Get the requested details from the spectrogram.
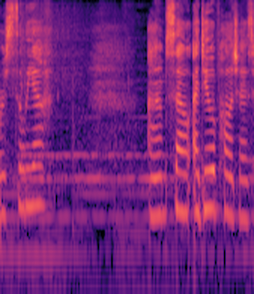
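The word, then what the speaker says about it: Syilx: me to pronounce but the spelling is Sy y i l x and I believe the pronunciation is silak or silak um so I do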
